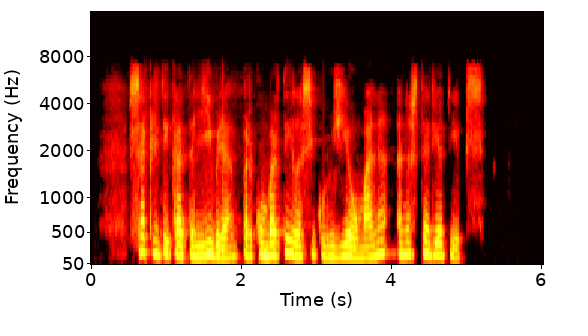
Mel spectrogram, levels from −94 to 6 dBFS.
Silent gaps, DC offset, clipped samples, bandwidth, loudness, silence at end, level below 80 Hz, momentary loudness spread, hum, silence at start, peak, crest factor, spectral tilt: none; under 0.1%; under 0.1%; 7.2 kHz; -18 LUFS; 0.8 s; -50 dBFS; 12 LU; none; 0.5 s; -2 dBFS; 16 dB; -7 dB/octave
